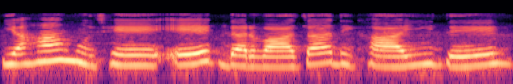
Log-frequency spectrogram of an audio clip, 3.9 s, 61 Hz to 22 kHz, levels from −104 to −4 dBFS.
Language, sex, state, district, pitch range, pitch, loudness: Hindi, female, Madhya Pradesh, Katni, 225-260 Hz, 250 Hz, -14 LUFS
